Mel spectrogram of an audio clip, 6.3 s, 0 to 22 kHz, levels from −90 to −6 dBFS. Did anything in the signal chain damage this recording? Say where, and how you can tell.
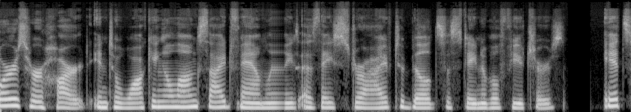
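Yes. The damage comes from the network path and the receiver's call processing, with four distinct faults between about 2.7 s and the end.

Call audio freeze, 2.71 to 2.86 s, just after "heart into walking alongside": the sound stalls and the last moment is stretched into a fading continuation for about 125 ms, then resumes exactly where it left off. Nothing is lost, but the playout delay grows by the same 125 ms. The cause is likely packets held up in transit, leaving the jitter buffer empty so the receiver had to improvise.

Short concealed packet loss, 2.94 to 2.97 s, shortly after the same phrase: a brief smear replaces the real audio. About 40 ms of the stream never arrived in time, and only around 12 ms of synthetic continuation covers the hole before the decoder blends back into the genuine signal. 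The playout also jumps ahead by roughly 30 ms here, so part of the sound is simply gone rather than delayed.

Call bitrate drop, from 3.19 s to the end of the clip: the texture turns rougher and more watery because the encoder was pushed from 32 kbps down to 18 kbps after the bandwidth estimate fell. It stays at the lowest rate for about 2.4 s. With far fewer bits per frame, Opus quantises the spectrum more coarsely, and the degradation persists through the rest of the audio.

Jitter buffer slow-down, 3.56 to 3.73 s: the audio drags, running at about 83% speed with no change in pitch, so sounds are drawn out. This happens because the jitter buffer was running low or had raised its target delay, so the receiver was rebuilding its reserve. It did this by repeating single pitch periods and small stretches of pause, inserting about 36 ms of extra material in total.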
